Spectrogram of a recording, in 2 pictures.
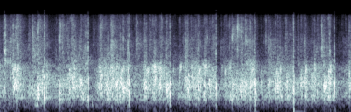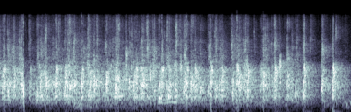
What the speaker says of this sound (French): je vous demande d'applaudir Jacques Seguela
